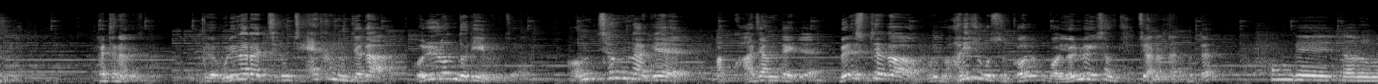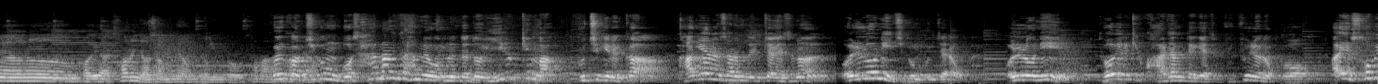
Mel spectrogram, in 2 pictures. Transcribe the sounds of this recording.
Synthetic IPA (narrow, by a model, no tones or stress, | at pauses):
petʰɯnanesʰʌ | euɾinaɾat͡ɕiɡɯmt͡ɕekʰɯnmund͡ʑe̞ɡaʌɭːondɯɾimund͡ʑe̞̰ | ʌmt͡ɕʰʌŋnaɡe̞ | mak̚kwad͡ʑaŋdweɡe̞me̞ɭsʰɯ̥tʰe̞ɡauɾimaɲid͡ʑuɡʌs͈ɯɭk͈ʌjomʌjʌɭmjʌŋisʰaŋt͡ɕuk̚t͡ɕ͈iananːajokɯt͈e̞ | sʰʌŋɡet͈aɾɯmjʌnɯnkʌiasʰʌɾɯnjʌsʰʌmmjʌŋjʌŋdosʰamaŋkɯɲik͈at͡ɕiɡɯmːwʌsʰamaŋsʰaɦanmjʌŋʌmnɯnde̞doiɾʌkʰe̞mak̚put͡ɕʰiɡinik͈akaɡiɦanɯns̬ʰaɾamdɯɾip̚t͡ɕ͈aŋe̞sʰʌnɯnʌɭːoɲit͡ɕiɡɯmːund͡ʑe̞ɾa̰ɡo̰bajo | ʌɭːoɲitʌiɾʌkʰe̞kwad͡ʑaŋdwe̞ɡe̞sʰʌpupʰuɭjʌnʌp̚k͈oaesʰo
